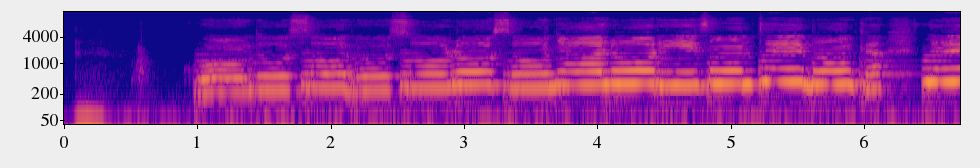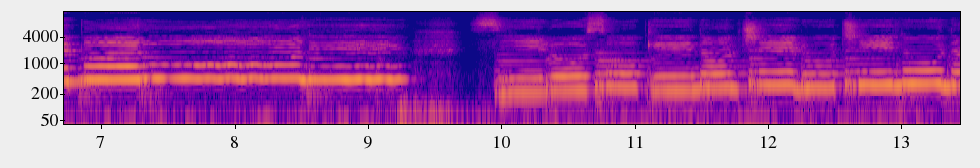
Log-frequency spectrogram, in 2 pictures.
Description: Con te soprane couplet

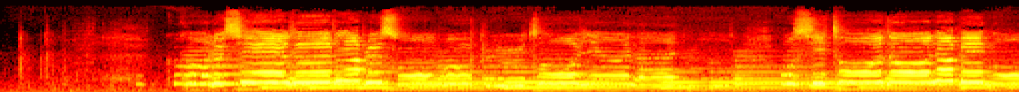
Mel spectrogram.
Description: Noel Anglais TUTTI

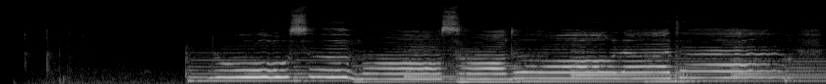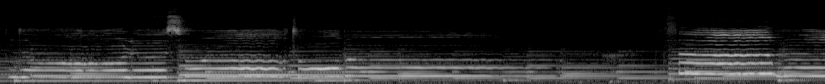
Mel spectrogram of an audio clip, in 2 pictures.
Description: Voix; Berceuse cosaque

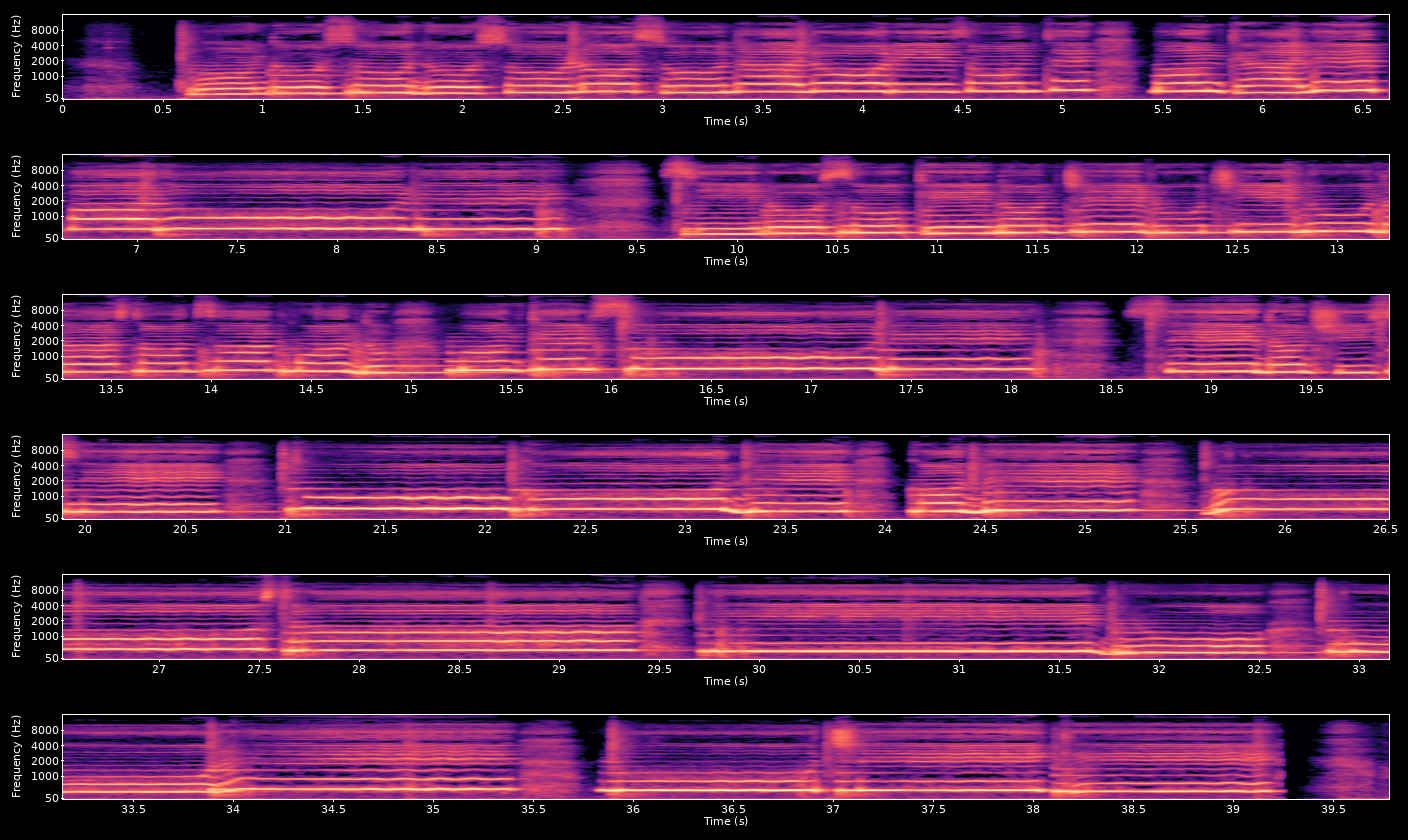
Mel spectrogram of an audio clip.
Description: Con te, tenor couplet

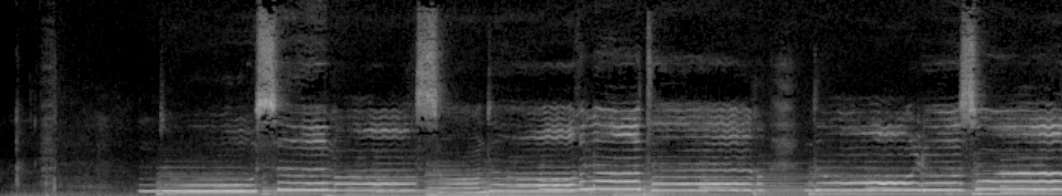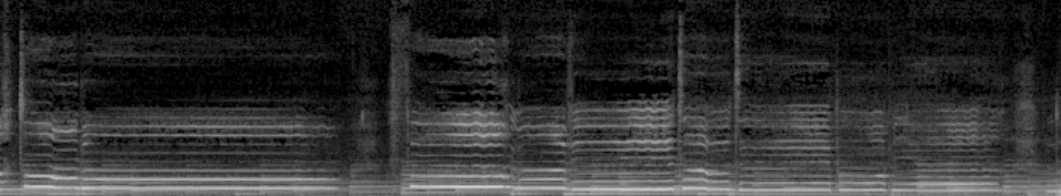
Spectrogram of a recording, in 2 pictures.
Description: Voix; Berceuse cosaque

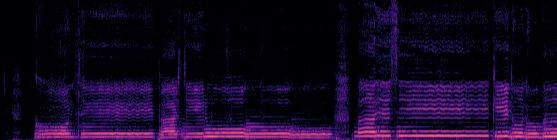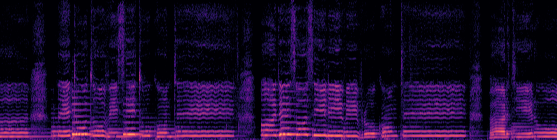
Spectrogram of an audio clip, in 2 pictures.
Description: Con te basse refrain

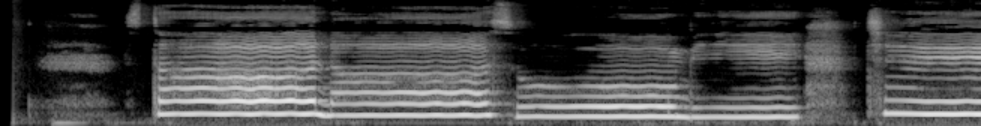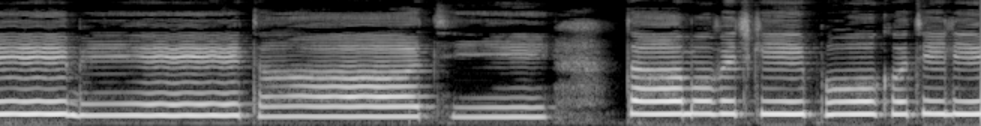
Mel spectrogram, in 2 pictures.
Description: Alti (mi mineur); schedryck

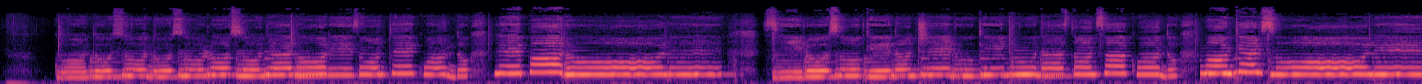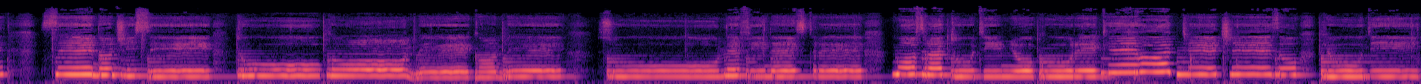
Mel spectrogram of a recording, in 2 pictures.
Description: Con te alto couplet

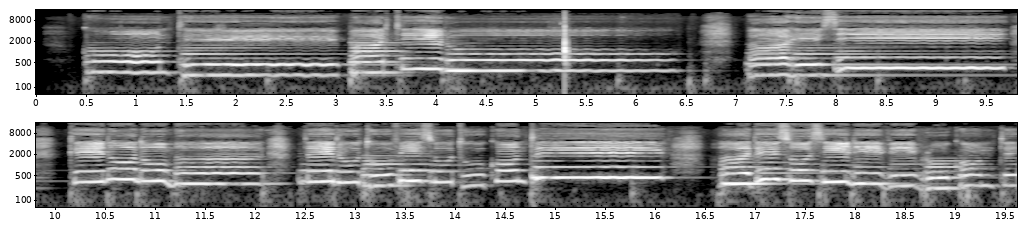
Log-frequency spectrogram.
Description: Con te alto refrain

